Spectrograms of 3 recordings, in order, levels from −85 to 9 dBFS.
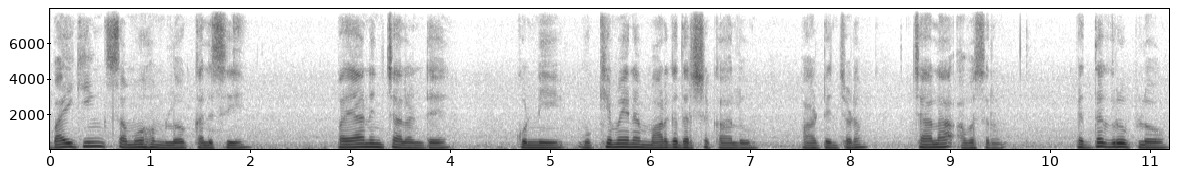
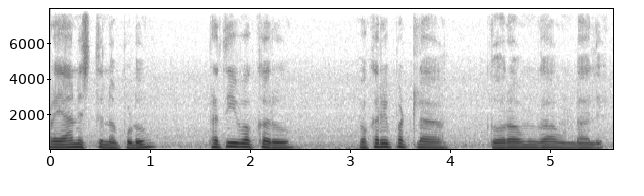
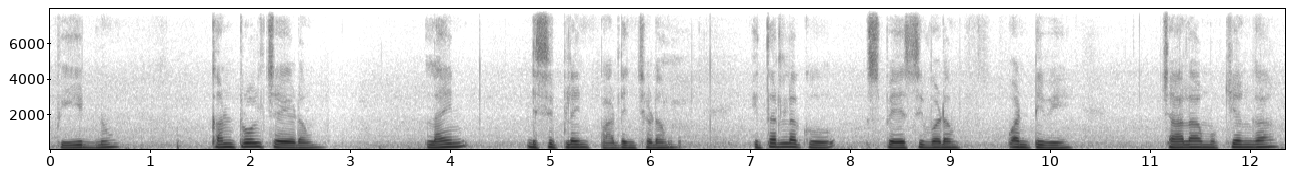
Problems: none marked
